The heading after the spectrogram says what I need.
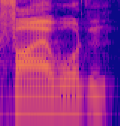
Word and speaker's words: Farr-Wharton: totally get it also you mispronounced my surname oh really yeah it's it's fire warden I'm buying the yep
